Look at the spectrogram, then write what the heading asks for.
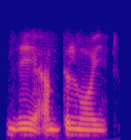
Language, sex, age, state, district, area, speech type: Urdu, male, 45-60, Uttar Pradesh, Aligarh, urban, conversation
